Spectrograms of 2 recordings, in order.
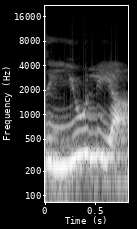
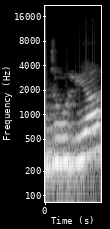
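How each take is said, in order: First: यूलिया begun with a "y" glide; German J as Y. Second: जूलिया begun with a hard "j" as in jam; English J sound. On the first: Teacher correcting the name for students, यूलिया with Y sound. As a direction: say यूलिया as "Yoo-lia", no hard J. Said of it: "that is यूलिया". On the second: Teacher showing the mistaken reading, जूलिया with hard English J. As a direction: say जूलिया as "Joo-lia", with English J. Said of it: "that is not". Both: Shown as a demonstration.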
